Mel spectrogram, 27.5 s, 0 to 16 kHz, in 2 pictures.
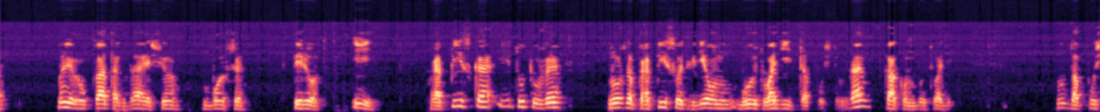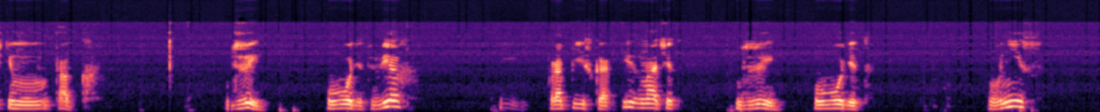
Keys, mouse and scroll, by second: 1.7 g, 4.3 i, 6.6 middle click, 8.2 click, 10.2-11.6 middle drag, 11.9-12.6 middle drag, 15.7 click, 17.3 g, 20.1 i, 21.7 click, 22.9 g, 25.8-26.3 middle drag, 26.6 g.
